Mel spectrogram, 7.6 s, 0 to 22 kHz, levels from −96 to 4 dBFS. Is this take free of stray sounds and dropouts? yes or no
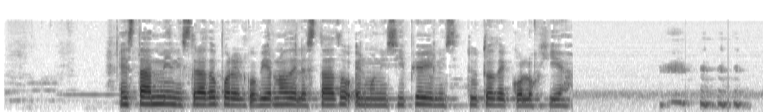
no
